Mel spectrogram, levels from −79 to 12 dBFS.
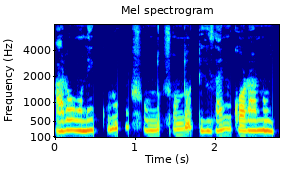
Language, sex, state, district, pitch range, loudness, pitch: Bengali, female, Tripura, West Tripura, 255-305 Hz, -18 LUFS, 265 Hz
